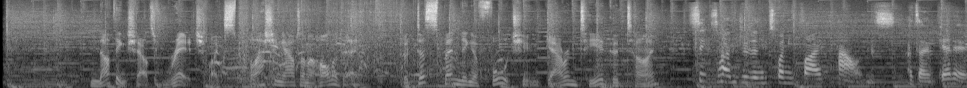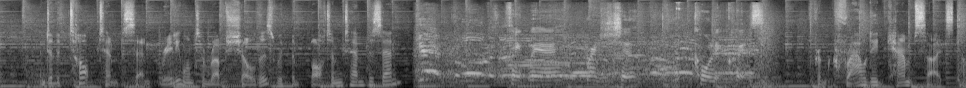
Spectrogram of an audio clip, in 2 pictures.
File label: Fun conversational cheeky; Rich Holiday Poor Holiday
